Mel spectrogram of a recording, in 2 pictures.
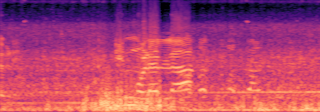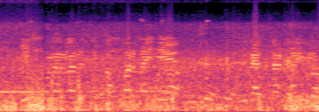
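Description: Voices talking over the steady low running noise of a moving motorised chariot vehicle.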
